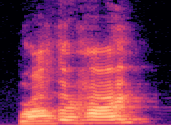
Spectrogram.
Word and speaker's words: Rotherhithe: You know, Barry Duckett, who puts on, now another word I can't pronounce, Rotherhithe? How do you say that? Rotherhithe?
